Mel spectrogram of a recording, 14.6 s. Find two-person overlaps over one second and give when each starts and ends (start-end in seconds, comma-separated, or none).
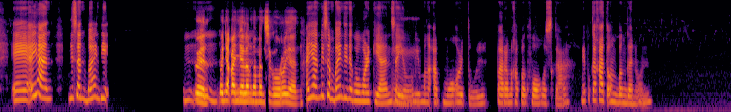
3.9-5.2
